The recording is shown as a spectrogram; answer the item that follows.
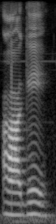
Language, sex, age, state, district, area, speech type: Hindi, male, 45-60, Madhya Pradesh, Bhopal, rural, read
